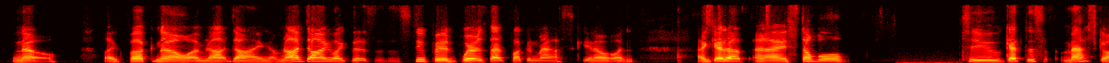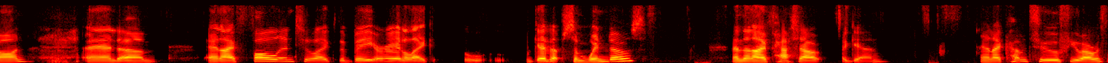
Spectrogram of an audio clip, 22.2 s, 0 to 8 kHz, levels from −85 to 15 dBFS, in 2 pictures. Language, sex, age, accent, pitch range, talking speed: English, female, 30-49, American, 190-230 Hz, 170 wpm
